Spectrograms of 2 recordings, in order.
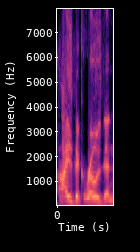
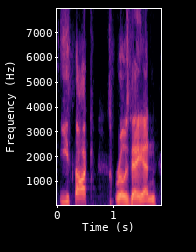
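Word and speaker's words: Isak Rosén: It's sort of like Yoel Arma. Um, so it's not Isaac Rosen as much as some people might want to say that. It's EOC Rosanne.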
